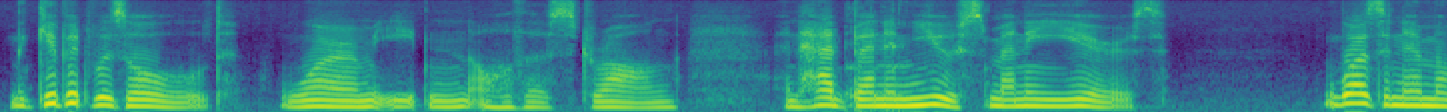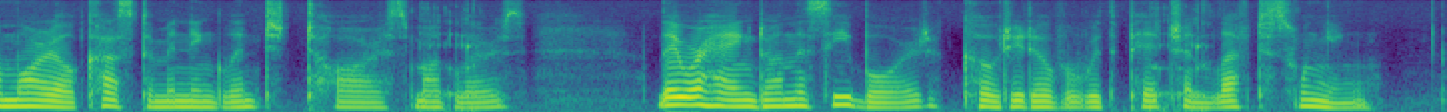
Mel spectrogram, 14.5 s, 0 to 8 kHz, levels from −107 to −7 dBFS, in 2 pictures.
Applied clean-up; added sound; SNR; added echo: neural separator model SepFormer DNS4.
